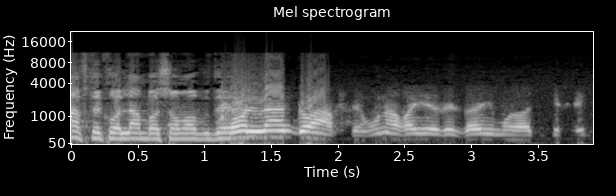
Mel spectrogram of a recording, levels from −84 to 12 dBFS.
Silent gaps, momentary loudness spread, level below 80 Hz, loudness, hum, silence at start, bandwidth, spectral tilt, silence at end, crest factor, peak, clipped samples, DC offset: none; 12 LU; -44 dBFS; -10 LUFS; none; 0 s; 11.5 kHz; -5.5 dB/octave; 0.05 s; 10 dB; 0 dBFS; 0.3%; under 0.1%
